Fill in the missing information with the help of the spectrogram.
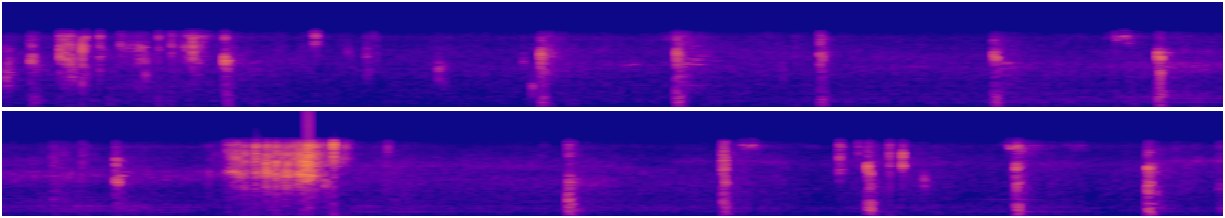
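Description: A basketball bouncing on an outdoor court, a string of irregular sharp thuds. About seven and a half seconds in comes a louder, longer burst of noise.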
